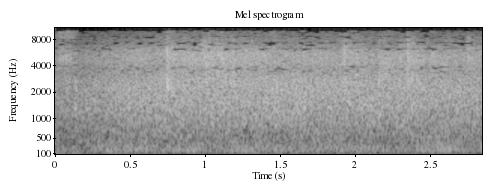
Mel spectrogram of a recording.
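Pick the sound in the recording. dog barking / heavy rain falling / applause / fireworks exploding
heavy rain falling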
